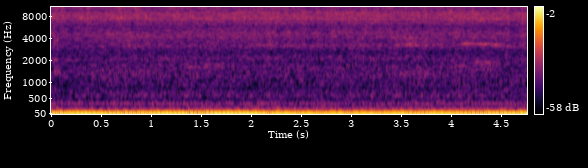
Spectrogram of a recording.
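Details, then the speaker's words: 2008 or 2009 Toyota Camry with check engine light, at coolant temp 186°F: it stalls unless the gas is pressed. With the AC on, a deep, uneven idle rumble and heavy shaking gets worse as it heats, then dies; rough idle under AC load, cause unconfirmed. "now it's shaking pretty bad there we go so when it's when it gets hotter it just gets worse there we go it dies again"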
